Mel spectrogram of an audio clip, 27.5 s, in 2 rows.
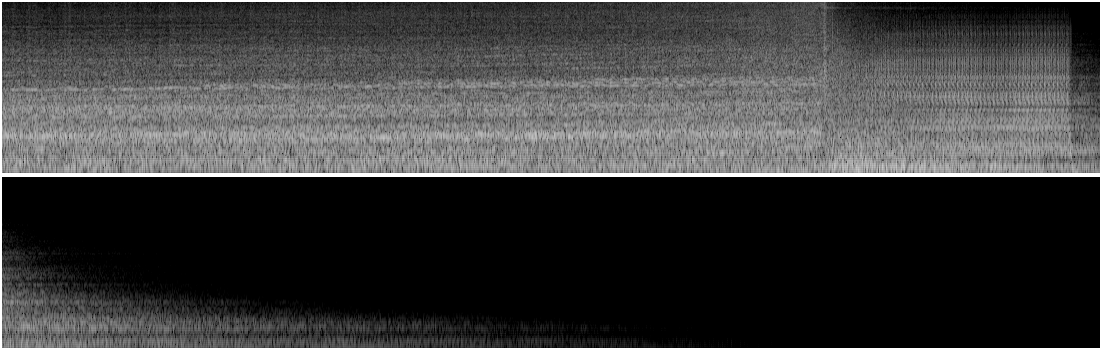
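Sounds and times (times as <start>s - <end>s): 
rising sound: 0.1s - 14.1s.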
